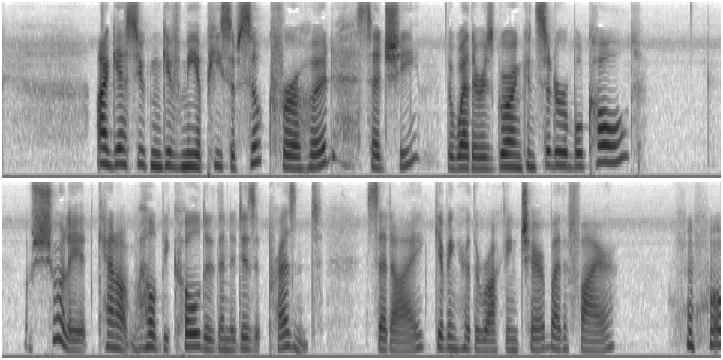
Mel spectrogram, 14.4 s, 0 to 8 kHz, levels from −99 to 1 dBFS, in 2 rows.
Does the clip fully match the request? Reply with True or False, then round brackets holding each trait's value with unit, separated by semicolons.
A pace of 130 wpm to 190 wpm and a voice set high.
True (175 wpm; 205 Hz)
